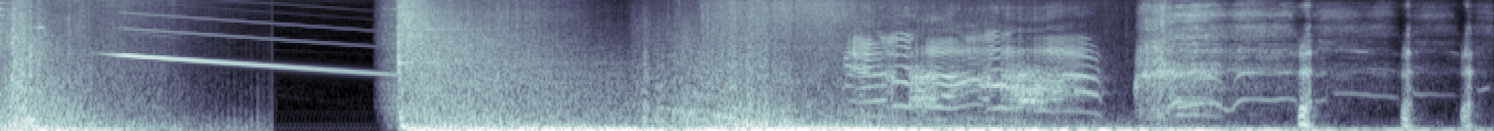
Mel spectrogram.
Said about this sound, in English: Ratchet back the tensioner. Adjust the targeting using the torsel spanner. And then pull this firing lever.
